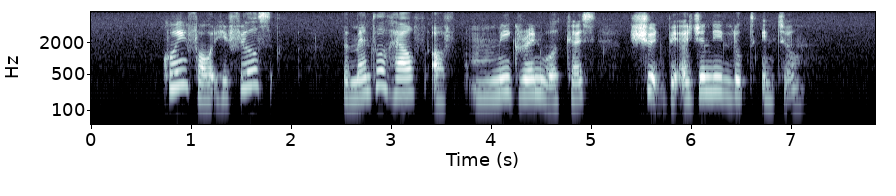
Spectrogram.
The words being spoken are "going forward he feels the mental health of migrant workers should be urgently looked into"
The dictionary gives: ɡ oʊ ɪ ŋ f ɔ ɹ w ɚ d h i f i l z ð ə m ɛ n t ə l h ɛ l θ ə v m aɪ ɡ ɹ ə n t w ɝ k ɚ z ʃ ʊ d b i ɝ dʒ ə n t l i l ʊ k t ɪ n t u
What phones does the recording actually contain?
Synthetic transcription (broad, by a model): ɡ oʊ ɪ ŋ f ɔ w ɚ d h i f i l s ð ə m ɛ n t ə l h ɛ l θ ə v m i ɡ ɹ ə n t w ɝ k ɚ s ʃ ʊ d b i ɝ dʒ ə n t l i l ʊ k t ɪ n t u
